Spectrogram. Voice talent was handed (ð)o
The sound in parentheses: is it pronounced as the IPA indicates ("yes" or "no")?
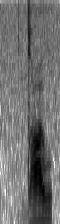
no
